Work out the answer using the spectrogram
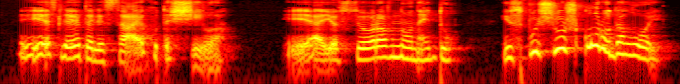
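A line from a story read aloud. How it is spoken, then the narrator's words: Angry growl. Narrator (Russian): прорычал он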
